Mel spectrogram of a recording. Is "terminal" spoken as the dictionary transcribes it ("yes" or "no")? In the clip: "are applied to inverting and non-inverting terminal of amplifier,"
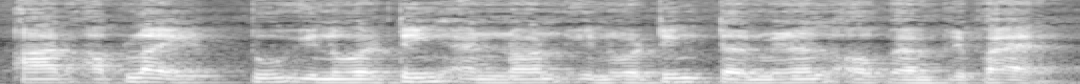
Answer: yes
